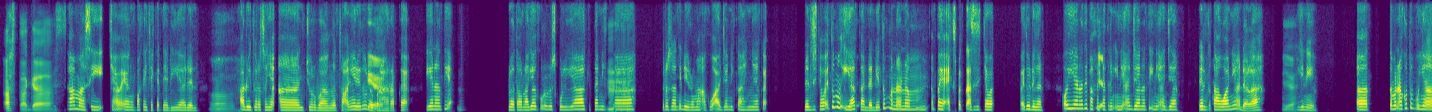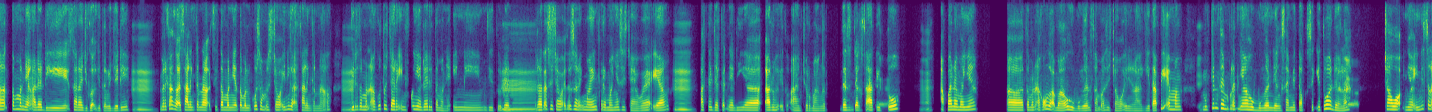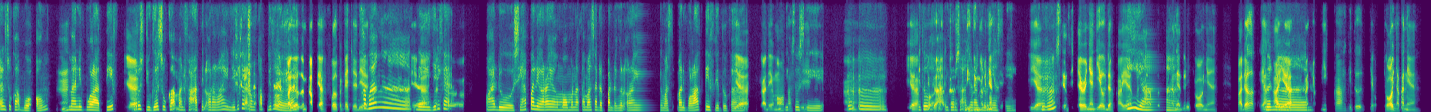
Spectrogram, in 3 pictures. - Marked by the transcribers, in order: static; drawn out: "ancur"; tapping; other background noise; distorted speech; laugh; in English: "full package"
- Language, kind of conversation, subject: Indonesian, unstructured, Apa pendapatmu tentang pasangan yang sering berbohong?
